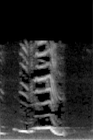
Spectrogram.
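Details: Black-naped oriole (Oriolus chinensis), song: lure to prompt other birds to sing.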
